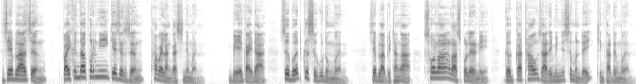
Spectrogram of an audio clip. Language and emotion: Bodo, happy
